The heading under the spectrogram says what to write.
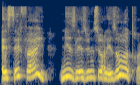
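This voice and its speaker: The voice is a woman's, high in pitch. She speaks at a very slow pace. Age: 60s. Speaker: vlogger. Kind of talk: casual video diary. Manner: conversational, direct address.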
